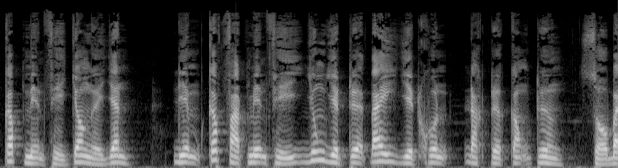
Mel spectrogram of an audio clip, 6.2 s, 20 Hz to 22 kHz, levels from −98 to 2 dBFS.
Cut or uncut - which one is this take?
uncut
